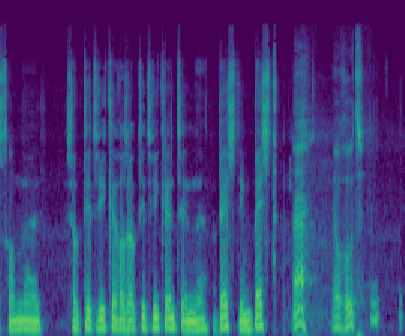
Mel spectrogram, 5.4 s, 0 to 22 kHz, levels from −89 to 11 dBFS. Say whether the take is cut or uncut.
cut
